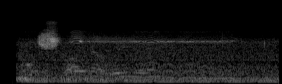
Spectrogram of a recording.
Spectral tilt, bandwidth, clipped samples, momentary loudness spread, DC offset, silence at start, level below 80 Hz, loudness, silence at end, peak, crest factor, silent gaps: -3.5 dB/octave; 10 kHz; under 0.1%; 14 LU; under 0.1%; 0.15 s; -80 dBFS; -39 LUFS; 0.05 s; -20 dBFS; 22 dB; none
